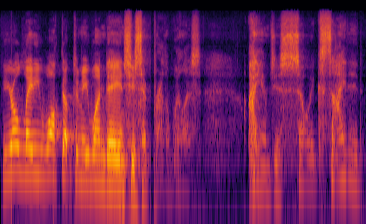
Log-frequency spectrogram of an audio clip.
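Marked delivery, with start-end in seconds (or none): 2.3-5.4 retold excited whisper. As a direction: whisper it like a secret joy. Old lady's quote retold.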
